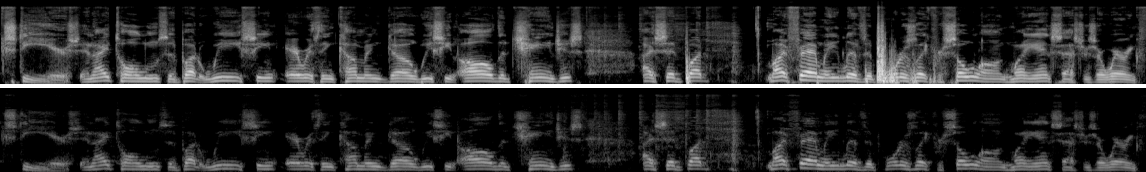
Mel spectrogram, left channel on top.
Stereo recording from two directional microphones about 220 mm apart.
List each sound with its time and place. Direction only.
0.0 s speech: 45° left (ahead or behind)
